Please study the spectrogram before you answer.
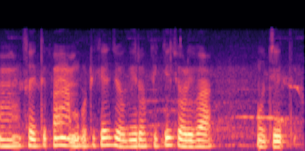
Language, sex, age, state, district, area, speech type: Odia, female, 45-60, Odisha, Mayurbhanj, rural, spontaneous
